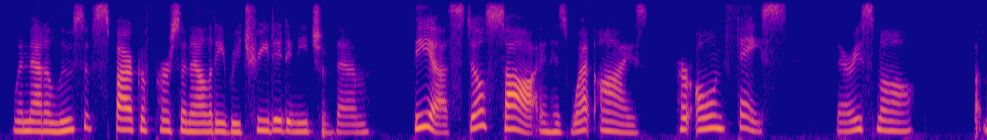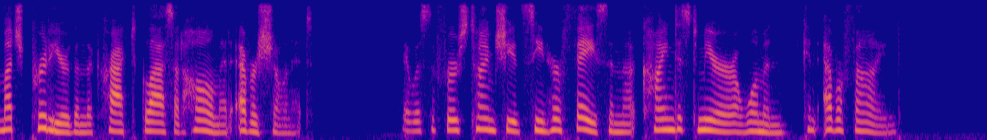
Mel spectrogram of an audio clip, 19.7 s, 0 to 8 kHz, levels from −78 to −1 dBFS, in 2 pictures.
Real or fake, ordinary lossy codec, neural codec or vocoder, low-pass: fake; Opus, 16 kbps; codec, 16 kHz, 0.5 kbps, X-Codec, WavLM features, trained on Multilingual LibriSpeech; 7.2 kHz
